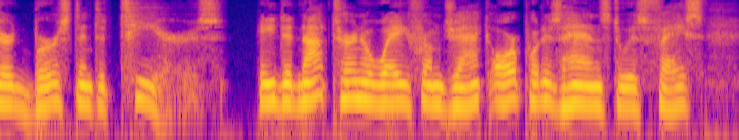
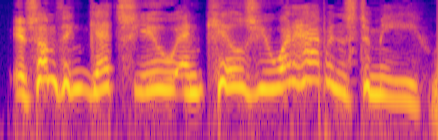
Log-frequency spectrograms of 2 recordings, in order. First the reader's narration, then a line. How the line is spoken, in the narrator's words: Richard sobbed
